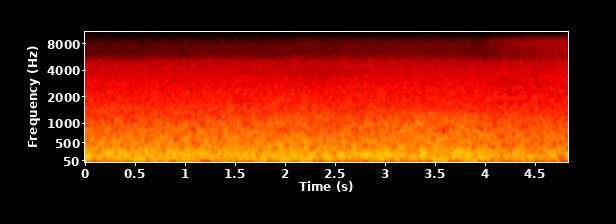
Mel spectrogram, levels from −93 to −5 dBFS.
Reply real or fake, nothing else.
real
